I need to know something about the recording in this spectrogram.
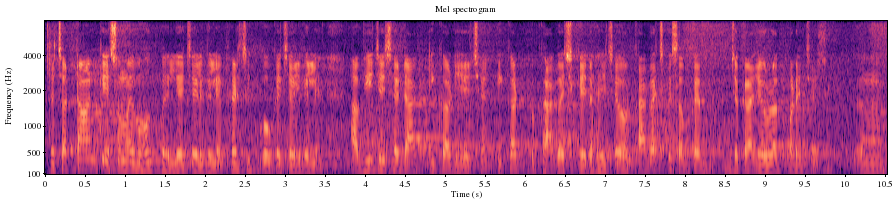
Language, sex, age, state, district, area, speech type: Maithili, male, 30-45, Bihar, Purnia, rural, spontaneous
